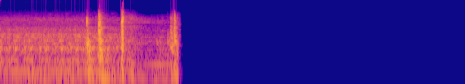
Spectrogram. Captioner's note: silence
